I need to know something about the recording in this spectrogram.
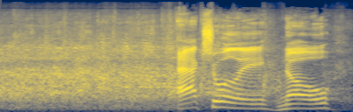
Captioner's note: laughter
